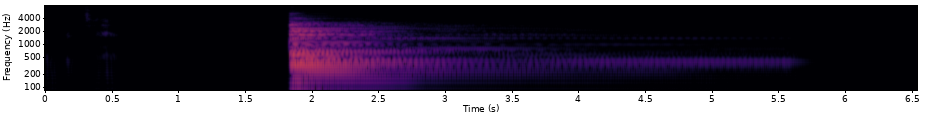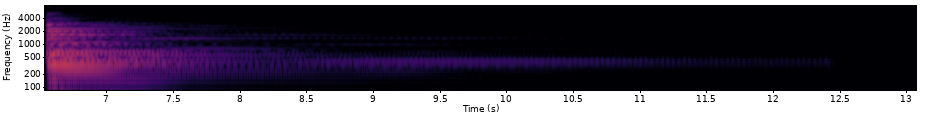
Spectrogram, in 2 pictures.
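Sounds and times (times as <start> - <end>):
chords: 1.8 - 5.6, 6.6 - 12.3.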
